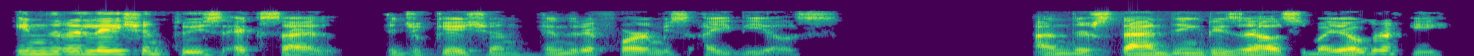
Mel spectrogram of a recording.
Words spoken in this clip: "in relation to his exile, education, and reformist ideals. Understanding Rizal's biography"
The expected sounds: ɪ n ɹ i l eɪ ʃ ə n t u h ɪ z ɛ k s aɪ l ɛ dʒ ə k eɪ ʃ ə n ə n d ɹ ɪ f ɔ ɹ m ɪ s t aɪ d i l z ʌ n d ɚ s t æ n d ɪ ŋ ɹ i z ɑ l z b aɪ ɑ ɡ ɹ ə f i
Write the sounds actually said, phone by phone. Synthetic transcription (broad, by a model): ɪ n ɹ i l eɪ ʃ ə n t u h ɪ s ɛ k s aɪ l ɛ dʒ ə k eɪ ʃ ə n ə n d ɹ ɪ f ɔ ɹ m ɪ s aɪ d i l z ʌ n d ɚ s t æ n d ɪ ŋ ɹ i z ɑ l s b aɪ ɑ ɡ ɹ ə f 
